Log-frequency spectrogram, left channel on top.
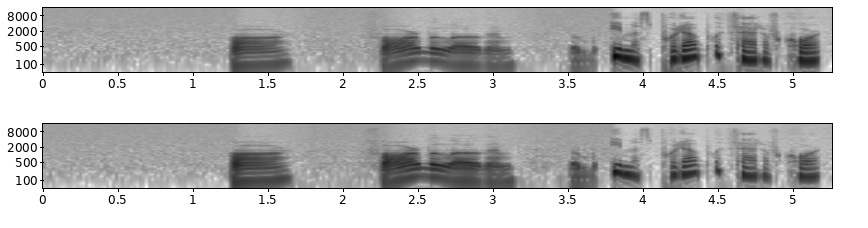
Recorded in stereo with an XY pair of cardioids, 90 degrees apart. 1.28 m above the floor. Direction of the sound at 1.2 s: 30° right.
